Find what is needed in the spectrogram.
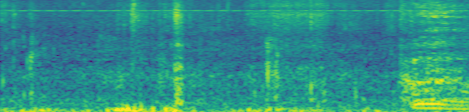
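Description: Footsteps on grassy ground with uneven low rumble and a few light knocks near the middle.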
